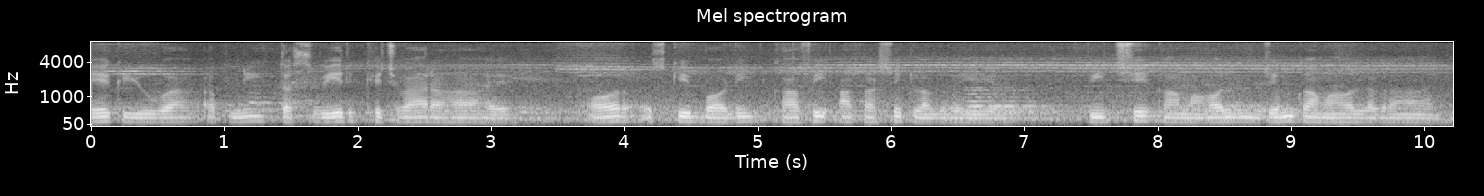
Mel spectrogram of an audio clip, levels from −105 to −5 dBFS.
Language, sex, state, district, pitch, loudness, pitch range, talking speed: Hindi, male, Uttar Pradesh, Etah, 105 Hz, -21 LUFS, 100-110 Hz, 140 wpm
